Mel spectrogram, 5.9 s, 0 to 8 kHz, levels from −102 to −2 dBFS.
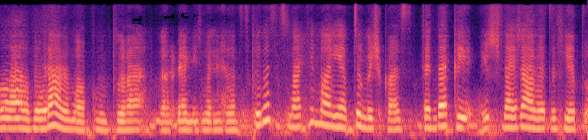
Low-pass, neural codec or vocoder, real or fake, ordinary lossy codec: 7.2 kHz; codec, 16 kHz, 0.5 kbps, FreqCodec, smaller model; fake; MP3, 48 kbps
